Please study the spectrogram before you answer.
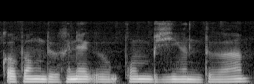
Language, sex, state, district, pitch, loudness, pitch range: Wancho, male, Arunachal Pradesh, Longding, 120 Hz, -16 LUFS, 115-125 Hz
